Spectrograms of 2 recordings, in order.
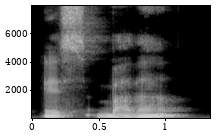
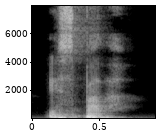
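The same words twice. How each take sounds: First: Said in the usual way. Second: "espada" as es-pada, not es-bada. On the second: Shown as a demonstration. Teacher repeats the merged form, b as p. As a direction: run "espada" together with a p. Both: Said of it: "se pronuncia espada".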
